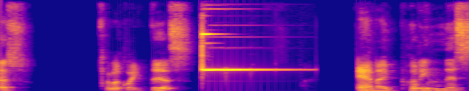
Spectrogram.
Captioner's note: single ting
